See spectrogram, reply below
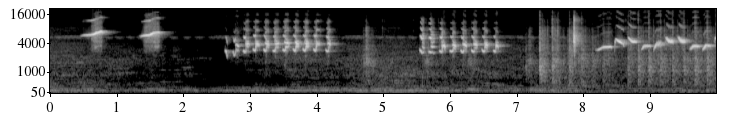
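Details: Hill blue flycatcher in varied song: two high upslurred whistles, then rapid chattering trills of repeated sharp notes, and a closing run of bright rising and falling whistled slurs.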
